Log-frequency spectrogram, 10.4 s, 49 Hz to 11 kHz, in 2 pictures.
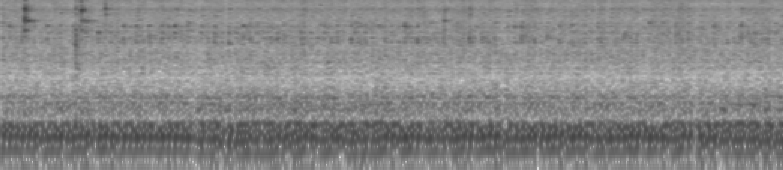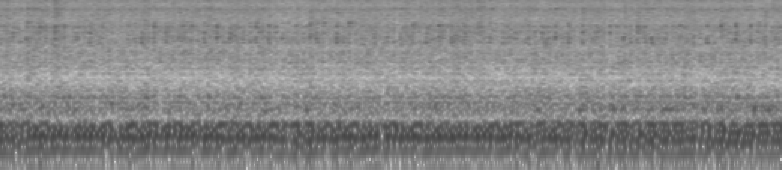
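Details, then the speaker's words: Suzuki GS1000 carb sync, now plugged into 12-volt power: a steady four-cylinder idle with the RPM rising as the carburettors start working together instead of against each other. "you can hear the engine RPMs coming up because now the carburetors are starting to work together versus against each other."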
